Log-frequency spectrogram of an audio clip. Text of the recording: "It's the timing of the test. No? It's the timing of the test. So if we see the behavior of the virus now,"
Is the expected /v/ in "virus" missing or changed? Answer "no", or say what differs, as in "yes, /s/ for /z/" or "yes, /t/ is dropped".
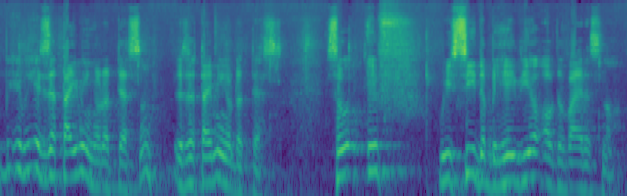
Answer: no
